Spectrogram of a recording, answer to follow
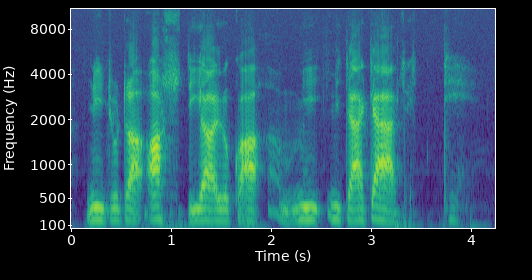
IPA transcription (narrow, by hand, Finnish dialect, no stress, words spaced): niːn̞ tuŏtɑ ʔɑstijɑː jokɑˑ mi mitæ kæˑøte̥tːi̥ˑ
